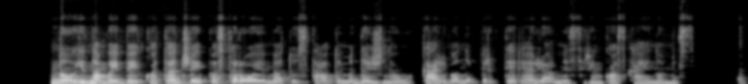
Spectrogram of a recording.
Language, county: Lithuanian, Kaunas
